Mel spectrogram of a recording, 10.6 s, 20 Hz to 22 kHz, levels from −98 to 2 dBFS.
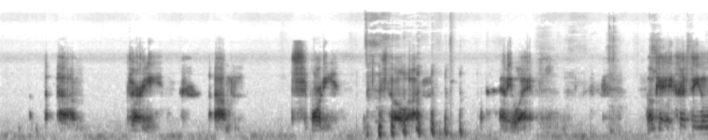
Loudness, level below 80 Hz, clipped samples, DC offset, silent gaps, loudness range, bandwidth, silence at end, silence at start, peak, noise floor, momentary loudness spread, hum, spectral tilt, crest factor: -23 LUFS; -60 dBFS; under 0.1%; under 0.1%; none; 2 LU; 16 kHz; 0 s; 0.45 s; -6 dBFS; -52 dBFS; 18 LU; none; -4.5 dB/octave; 20 dB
